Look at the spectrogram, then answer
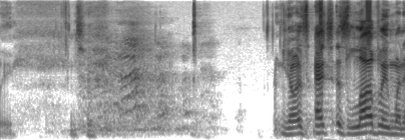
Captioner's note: laughter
